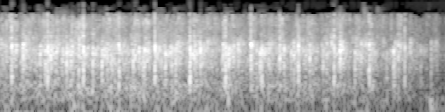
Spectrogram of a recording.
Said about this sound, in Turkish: E, bir alkış göndermiş olayım ben.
